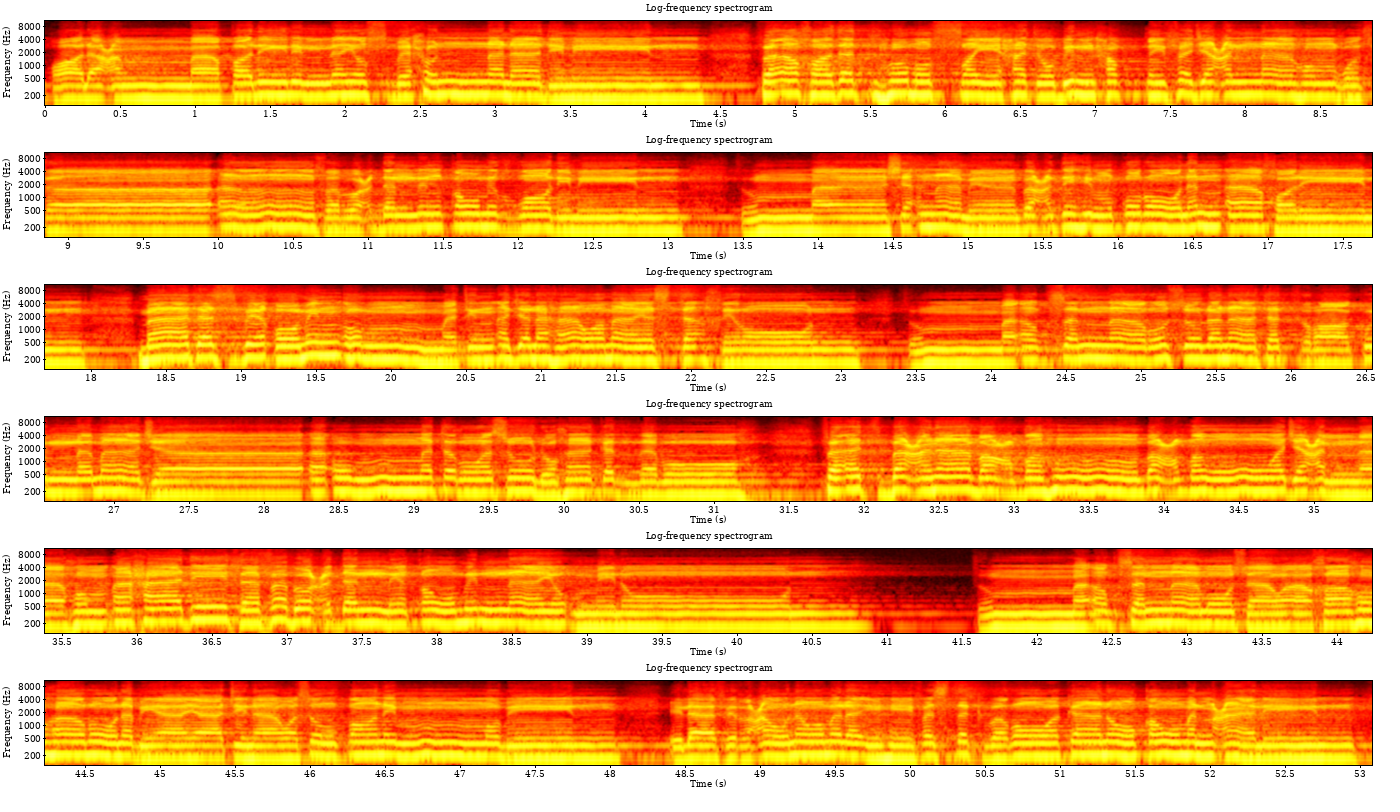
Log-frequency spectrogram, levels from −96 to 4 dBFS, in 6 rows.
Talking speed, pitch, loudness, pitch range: 65 wpm, 190 Hz, -16 LUFS, 170-210 Hz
